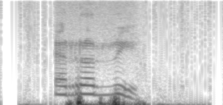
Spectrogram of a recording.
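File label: "eryri", welsh pronunciations; Wales/welsh names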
